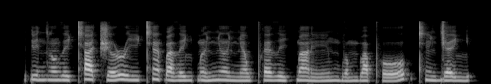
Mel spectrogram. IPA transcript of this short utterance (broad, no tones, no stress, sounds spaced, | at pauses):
ɗ i n z õ ð ɪ cʰ a t͡ʃ ə ɹ i cʰ ɛ̃ ɓ a ð ɛ ʎ ɓ ə̃ ɲ ə̃ː ɲ ã w pʰ ɛ ð i ɡ͡b ã ɾ ĩː m b ə m b a pʰ o | cʰ ĩ ɟ ɛ ʎ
